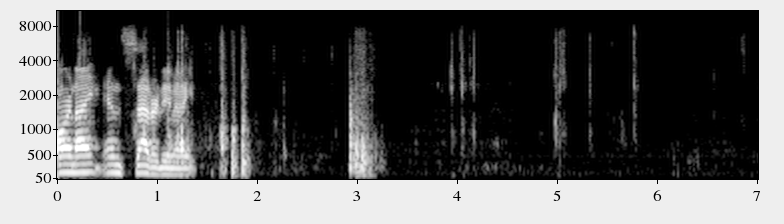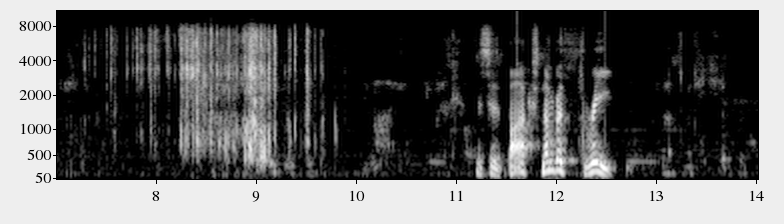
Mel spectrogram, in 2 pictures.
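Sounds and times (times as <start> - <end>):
foil pack crinkling: 3.9 - 5.8, 6.7 - 9.9.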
